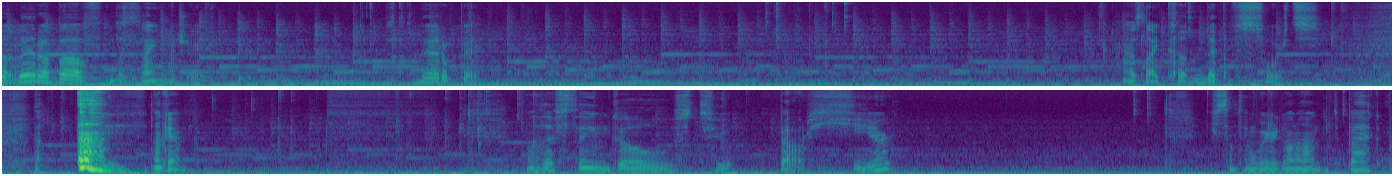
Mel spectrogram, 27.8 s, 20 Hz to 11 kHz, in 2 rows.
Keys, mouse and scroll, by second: 8.2 ctrl+r, 12.4 g, 14.0 shift+f, 16.0-18.0 shift+middle drag, 18.0 z, 19.1 shift+click, 20.9 g.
